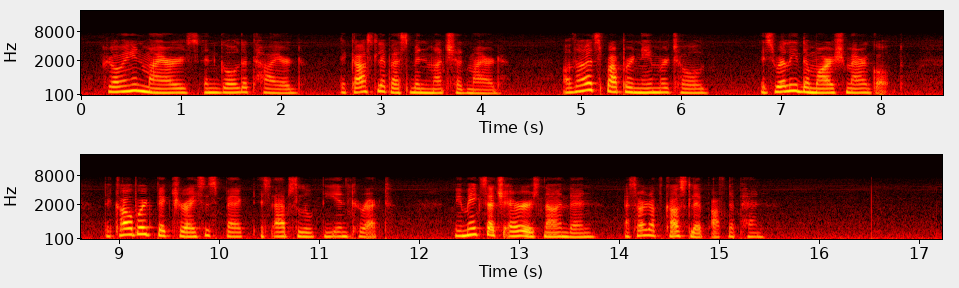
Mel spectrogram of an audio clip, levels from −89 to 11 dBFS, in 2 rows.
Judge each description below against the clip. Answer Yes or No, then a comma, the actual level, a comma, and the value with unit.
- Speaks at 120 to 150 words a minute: No, average, 165 wpm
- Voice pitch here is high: Yes, high, 205 Hz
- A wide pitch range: No, average, 3.1 semitones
